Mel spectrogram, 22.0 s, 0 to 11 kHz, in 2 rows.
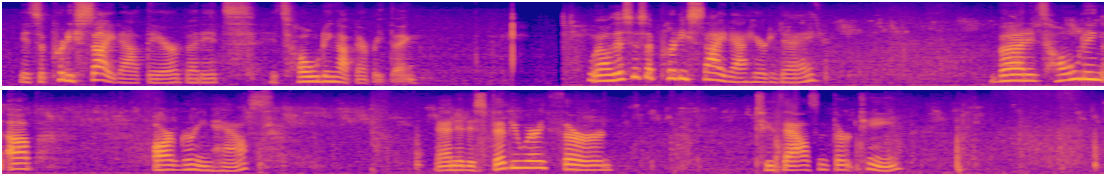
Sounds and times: Speech: 0.2s - 4.2s, 5.8s - 8.2s, 9.9s - 11.6s, 12.5s - 13.8s, 15.4s - 17.2s, 18.6s - 20.0s.

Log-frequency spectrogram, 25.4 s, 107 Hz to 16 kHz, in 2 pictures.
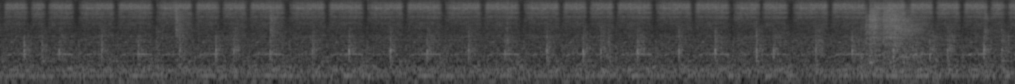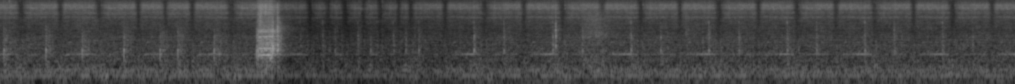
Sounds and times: Printer: 0.0s - 25.3s.

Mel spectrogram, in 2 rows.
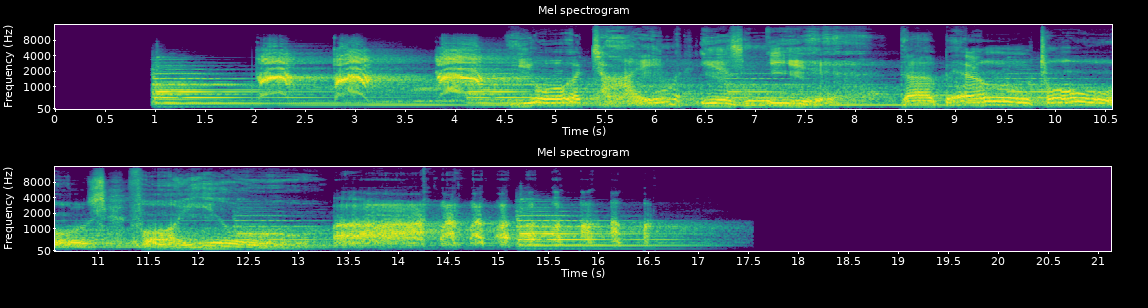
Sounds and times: Speech: 4.5s - 14.3s.

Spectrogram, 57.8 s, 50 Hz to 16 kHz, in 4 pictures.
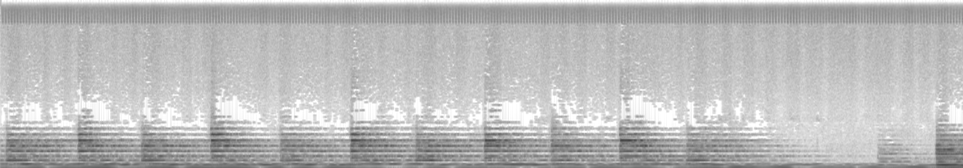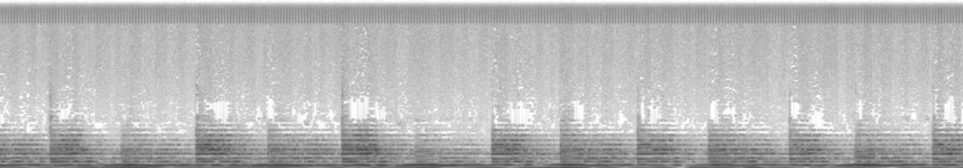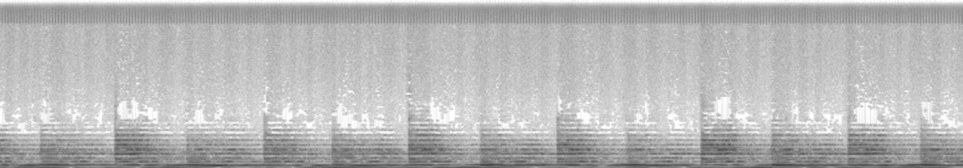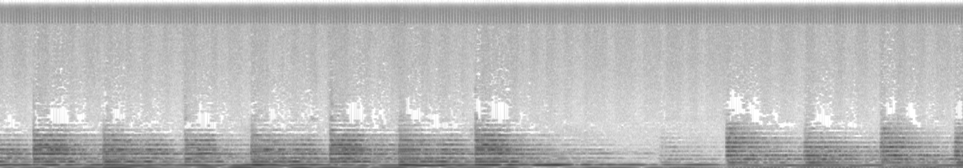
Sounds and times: Church bell: 0.0s - 57.7s.

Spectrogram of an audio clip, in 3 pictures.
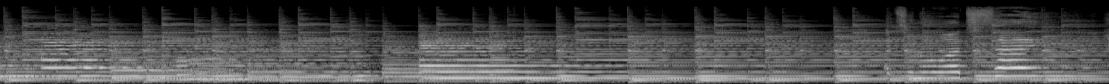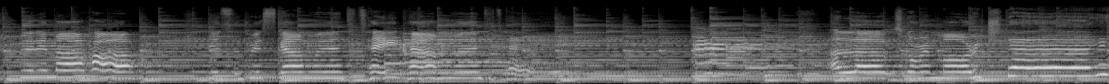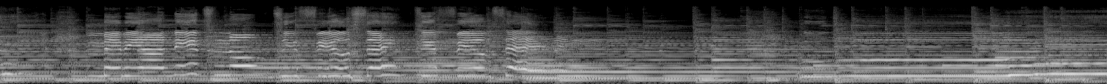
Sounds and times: Music: 0.0s - 33.2s.

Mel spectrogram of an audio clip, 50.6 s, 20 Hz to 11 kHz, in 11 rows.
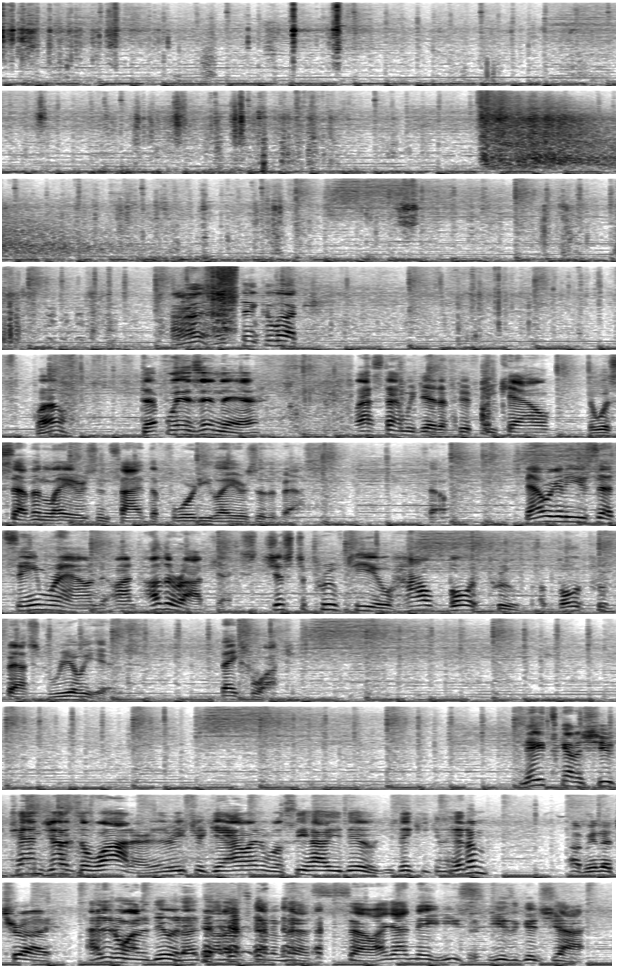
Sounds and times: Music: 0.0s - 50.6s.

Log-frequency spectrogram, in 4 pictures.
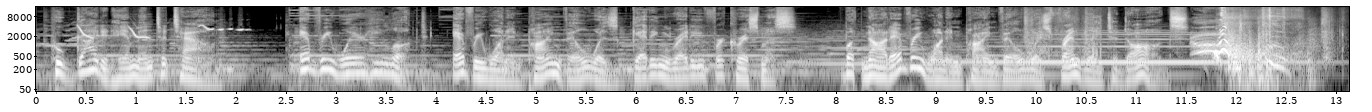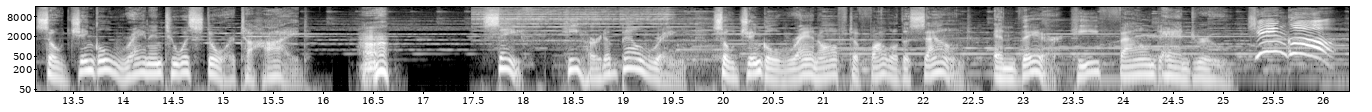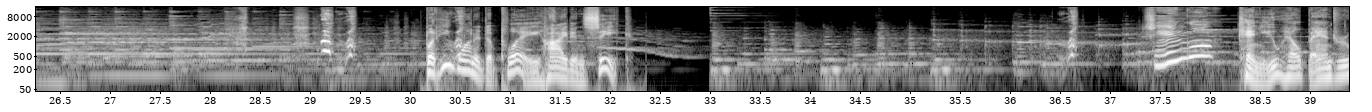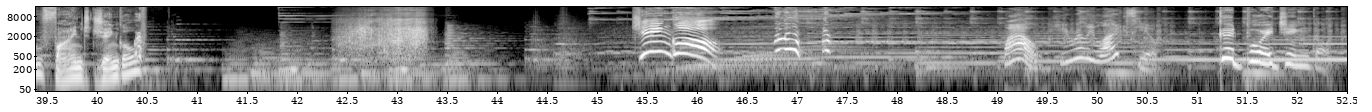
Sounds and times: Music: 0.0s - 52.5s
Speech: 0.2s - 1.8s, 2.6s - 11.6s, 13.2s - 15.8s, 17.6s - 26.1s, 30.2s - 32.2s, 37.4s - 40.5s, 51.2s - 52.4s.

